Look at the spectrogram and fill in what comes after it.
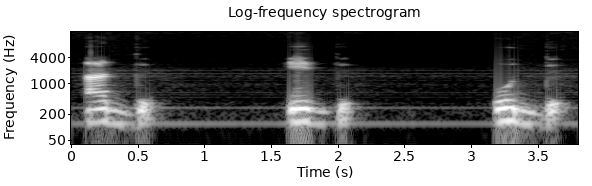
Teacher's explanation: آواز آپ کی زبان کی نوک ثنایا علیہ کی جڑوں پہ لگ رہی ہے اور ایک دم وہاں سے اٹھ رہی ہے. تو یہ جو اٹھنا ہوتا ہے زبان کا، تو یہ قلقلہ کہلاتا ہے. · کلکلا کریں گے ان کے اندر، یعنی کہ باؤنسنگ ساؤنڈ رہے گی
